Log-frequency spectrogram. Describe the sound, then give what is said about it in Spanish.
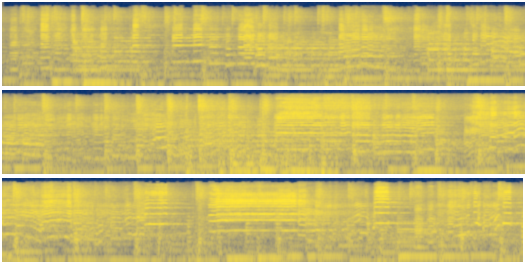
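A jazz recording with saxophone leading over a busy rhythm section of bass and drums, loud and continuous, with bright, wavering horn lines throughout and no talking. “Vamos a escuchar un ejemplo”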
